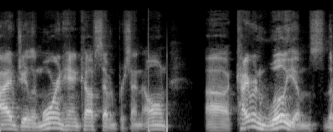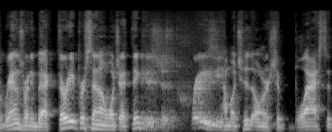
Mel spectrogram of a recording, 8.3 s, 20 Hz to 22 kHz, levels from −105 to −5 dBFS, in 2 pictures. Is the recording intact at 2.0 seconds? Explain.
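No. From 1.85 to 2.10 s a loud pop occurs: two sharp pops, roughly 10 dB above the speech, which continues underneath. The likely cause is a sudden voltage step or pulse, such as a switch or static discharge, entering the signal chain.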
